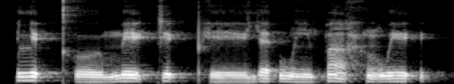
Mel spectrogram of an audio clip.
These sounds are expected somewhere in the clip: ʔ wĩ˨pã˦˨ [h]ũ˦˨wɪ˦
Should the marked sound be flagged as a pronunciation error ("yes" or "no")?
no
